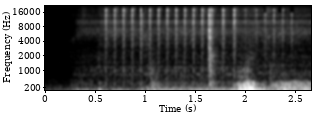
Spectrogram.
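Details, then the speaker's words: Instant propane water heater in a cargo trailer camper conversion, vent not yet fitted, lit by turning the water on: rapid even ticking, about eight clicks a second, then a soft whoosh as the flame catches; normal burner ignition, shuts off with water. "right, so yeah, there's the flame, and you heard it click or whatever, and then when I turn the water off, it turns it off, right?"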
